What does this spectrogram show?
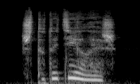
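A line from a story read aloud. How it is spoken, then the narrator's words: Breathless embarrassed girl. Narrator (Russian): выдохнула девушка мгновенно краснея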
